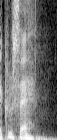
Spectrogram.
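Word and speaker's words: Le Creuset: The way you're saying it, I call it Creuset. – You don't pronounce it with the T at the end, but...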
